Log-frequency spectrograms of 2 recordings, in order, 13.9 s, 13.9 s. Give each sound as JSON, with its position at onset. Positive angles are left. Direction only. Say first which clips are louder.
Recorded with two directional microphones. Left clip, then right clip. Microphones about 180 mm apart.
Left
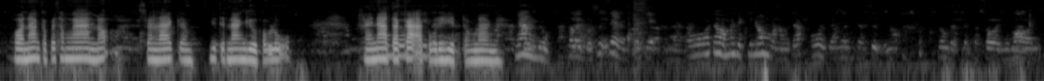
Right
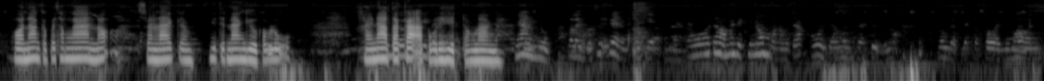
{"t": 0.2, "sound": "a woman's voice", "louder": "left 1 dB", "side_deg": -25}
